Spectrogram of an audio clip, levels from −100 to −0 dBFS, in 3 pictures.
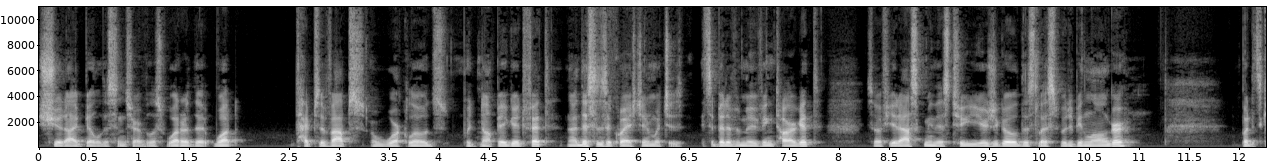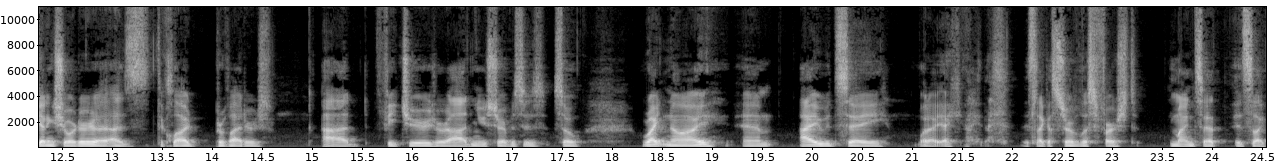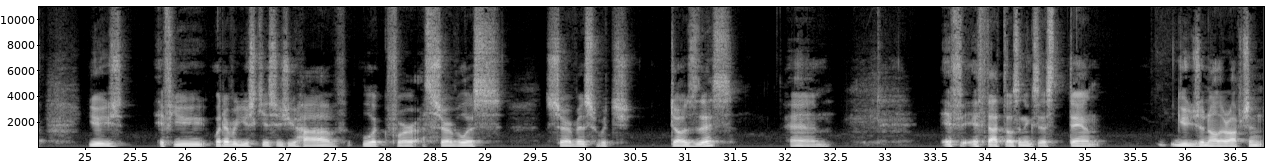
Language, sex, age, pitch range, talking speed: German, male, 20-39, 90-105 Hz, 175 wpm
